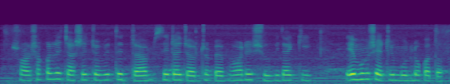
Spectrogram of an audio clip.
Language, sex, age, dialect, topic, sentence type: Bengali, female, 25-30, Rajbangshi, agriculture, question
